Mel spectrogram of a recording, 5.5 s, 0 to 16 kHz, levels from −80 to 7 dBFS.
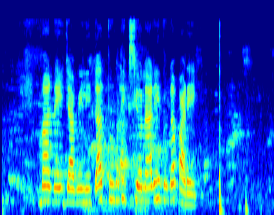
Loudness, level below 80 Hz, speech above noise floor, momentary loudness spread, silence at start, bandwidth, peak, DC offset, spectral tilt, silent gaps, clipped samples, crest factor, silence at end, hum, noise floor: -19 LUFS; -48 dBFS; 33 dB; 22 LU; 0.05 s; 11.5 kHz; -4 dBFS; under 0.1%; -3.5 dB/octave; none; under 0.1%; 16 dB; 0.5 s; none; -51 dBFS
